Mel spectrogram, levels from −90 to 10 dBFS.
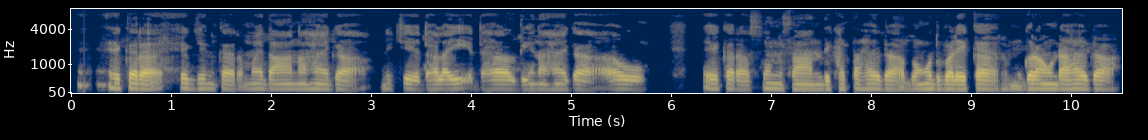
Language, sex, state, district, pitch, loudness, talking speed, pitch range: Surgujia, male, Chhattisgarh, Sarguja, 125 Hz, -18 LUFS, 145 wpm, 125-130 Hz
